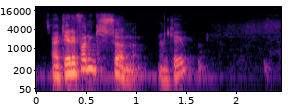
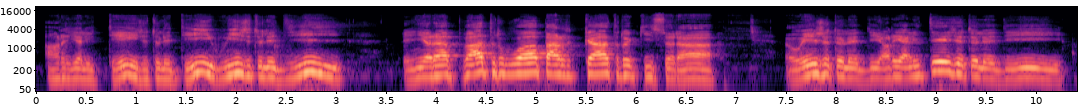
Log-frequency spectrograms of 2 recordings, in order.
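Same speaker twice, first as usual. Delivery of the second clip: lower-pitched mock Russian accent; 4 semitones lower than usual. Shown as a demonstration. Showing the audience a Russian accent, mock Russian delivery. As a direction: put on a Russian accent in French. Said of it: "Parler avec l'accent russe?".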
